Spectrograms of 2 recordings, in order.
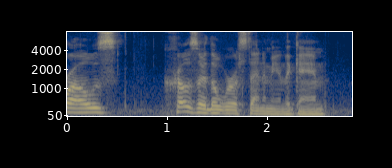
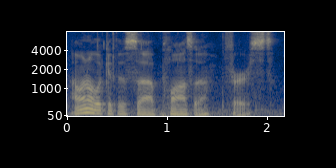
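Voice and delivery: normal talking voice

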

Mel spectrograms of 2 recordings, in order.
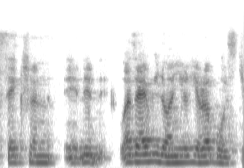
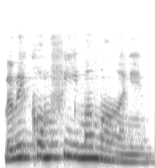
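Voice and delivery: lightly voiced girl, higher and louder; Ariane's voice; 6 semitones higher, 6 dB louder than usual. A narrator's reading. Ariane telling Moshe's mother she will fetch him, lightly voiced. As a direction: speak for her simply and kindly. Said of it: "in Ari Ariane's voice".

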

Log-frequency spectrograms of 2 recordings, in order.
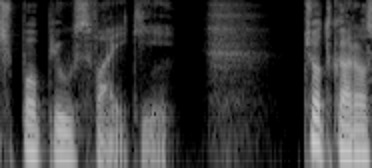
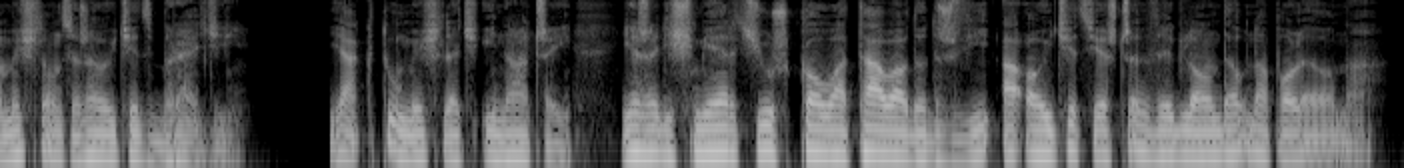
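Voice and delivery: plain reading voice

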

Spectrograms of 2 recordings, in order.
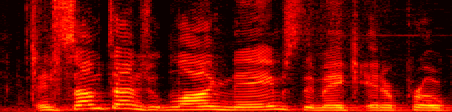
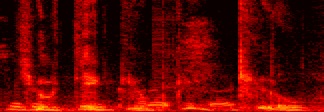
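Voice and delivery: menacing villain taunt; dark lord; 7 dB quieter than usual. Pretend. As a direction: taunt like an evil overlord. Playing the villain snowman.

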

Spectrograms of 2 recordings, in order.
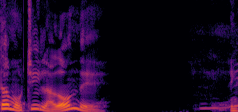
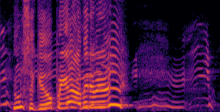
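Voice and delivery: alarmed whine; 12 semitones higher than usual. Real, not acted. Streamer to chat as it sticks, a high alarmed wail. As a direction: cry out as the thing sticks fast. Object stuck, panicking.

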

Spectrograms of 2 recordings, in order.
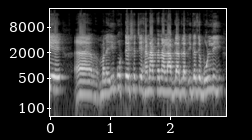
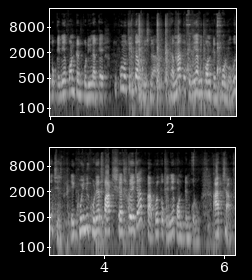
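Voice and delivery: ordinary talk

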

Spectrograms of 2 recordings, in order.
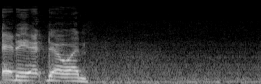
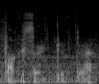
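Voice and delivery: frustrated mutter; 14 dB quieter than usual. Real, not acted. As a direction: sigh it out, fed up with the game. Frustrated at the game.

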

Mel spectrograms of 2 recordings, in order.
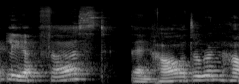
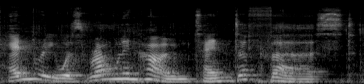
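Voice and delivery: usual speaking voice

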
